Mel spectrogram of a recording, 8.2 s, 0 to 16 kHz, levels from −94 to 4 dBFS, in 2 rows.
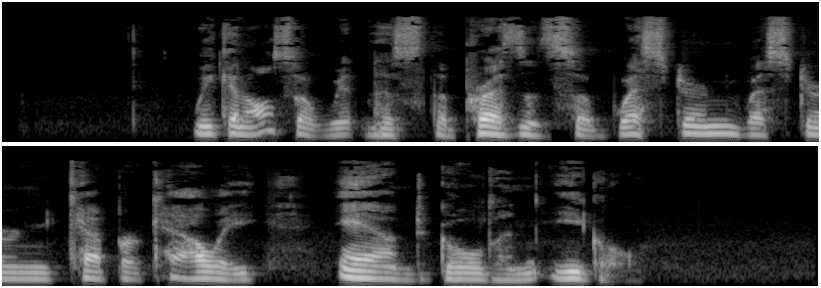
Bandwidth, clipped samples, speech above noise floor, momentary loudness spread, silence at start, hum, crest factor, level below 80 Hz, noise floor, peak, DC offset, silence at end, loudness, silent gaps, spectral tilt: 11.5 kHz; under 0.1%; 44 dB; 12 LU; 0.95 s; none; 24 dB; -74 dBFS; -71 dBFS; -6 dBFS; under 0.1%; 1 s; -28 LUFS; none; -6 dB/octave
